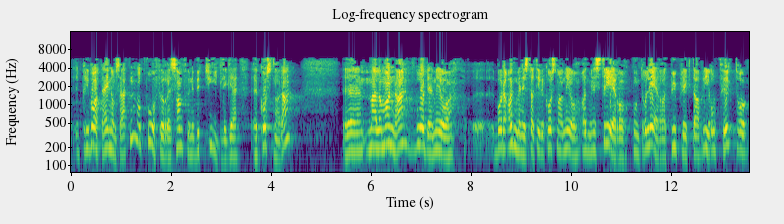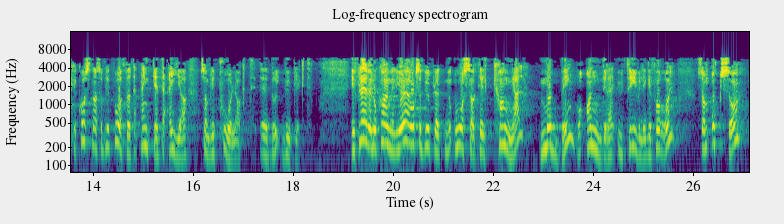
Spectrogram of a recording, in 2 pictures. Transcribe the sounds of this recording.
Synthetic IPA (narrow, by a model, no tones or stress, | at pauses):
pʰɾɪʋɑːt̪əæɪnd̪ɔmsʁæt̪n̩ɔpʰoːføːɾəsɑmfʉnːəbət̪ʰyːd̪əlɪɡəkʰɔst̪nɑd̪əɾ | mɛlːɔmːɑnːəboːd̪əmɛɔ | boːd̪əʔɑd̪mɪnɪst̪ɾɑt̪ʰiːʋəkʰɔst̪nɑd̪əɾmɛɔɑd̪mɪnɪst̪ɾeːɾəɔkʰʊnt̪ɾʊleːɾəɑt̪̚bʉːpʰlɪkt̪əbliːɾʊpfʏlt̪oːɡkʰɔst̪nɑd̪sɔmblɪːpʰoːt̪føʁt̪əʔɛŋkəlt̪əʔæɪəɾsɔmblɪːpʰoːlɑkt̪ːbʉːpʰlɪkt̪ | ɪflæɪɾəlʊkʰɑːləmɪljøːæʁɔksɔbʉːpʰlɪk̚t̪nuːɾsɑːk̚t̪ʰɪlkʰɑŋːɑlmɔbːɪŋɔʔɑnd̪ɾəʉt̪ʰɾiːʋəlɪɡəfɔɾhɔl | sɔmɔksɔ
